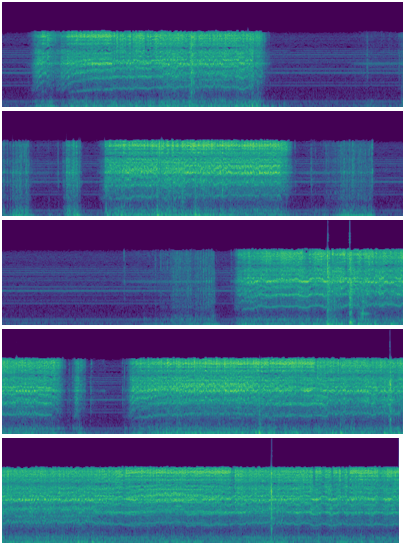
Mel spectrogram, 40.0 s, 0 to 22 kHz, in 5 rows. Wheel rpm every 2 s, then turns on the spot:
50, 160, 100, 0, 10, 120, 140, 10, 0, 10, 70, 150, 110, 80, 160, 160, 160, 160, 160, 160.
18-20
